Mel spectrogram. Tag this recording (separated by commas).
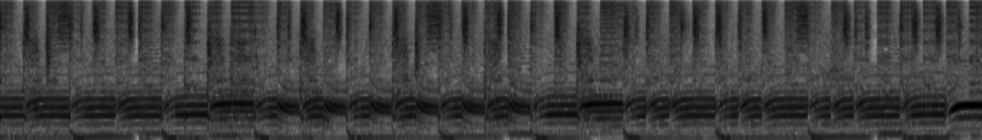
Music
